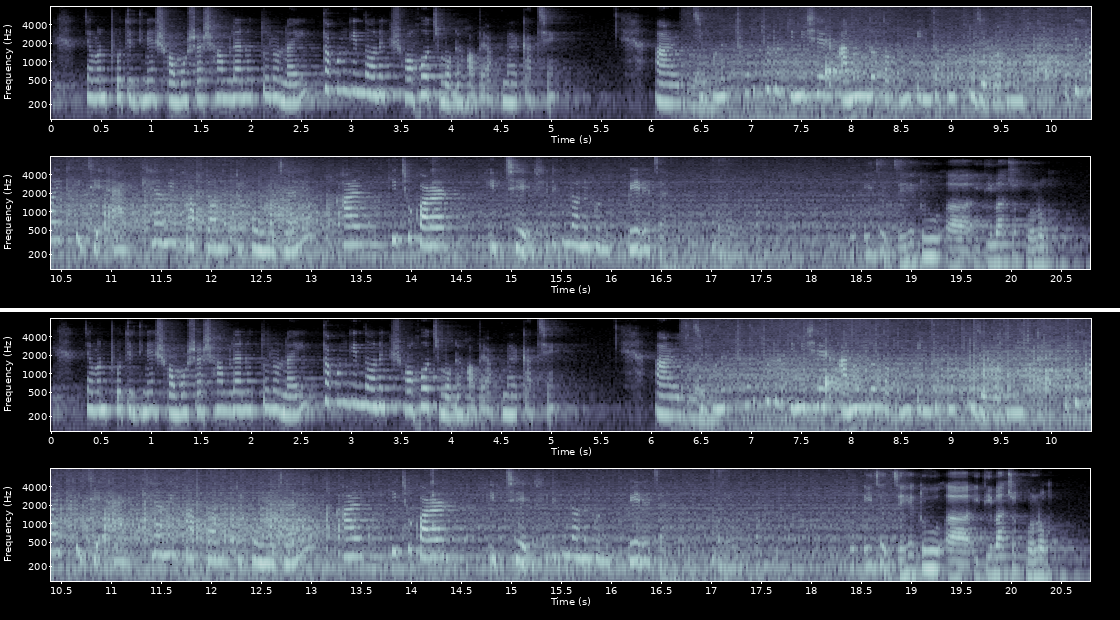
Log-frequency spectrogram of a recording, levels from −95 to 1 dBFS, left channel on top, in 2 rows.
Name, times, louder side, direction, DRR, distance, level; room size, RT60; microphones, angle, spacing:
voice 1, 0.0-5.1 5.7-13.0 13.3-14.4 14.7-16.6, equal, 5° left, 8 dB, 0.7 m, -28 dB
voice 2, 6.2-6.7 18.4-20.4, right 3 dB, 90° right, 12 dB, 0.8 m, -29 dB
sound 1, 6.3-18.9, right 2 dB, 40° right, 1.4 m, -31 dB
22.5 x 11.5 x 4.1 m, 1.4 s
head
